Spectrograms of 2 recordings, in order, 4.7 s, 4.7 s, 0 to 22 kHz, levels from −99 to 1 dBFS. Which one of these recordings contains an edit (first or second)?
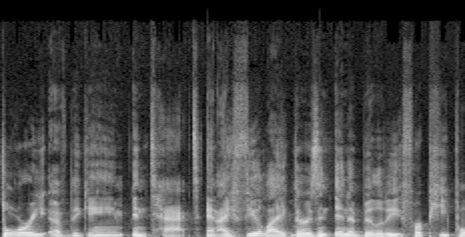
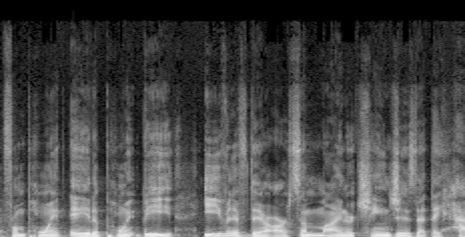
first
